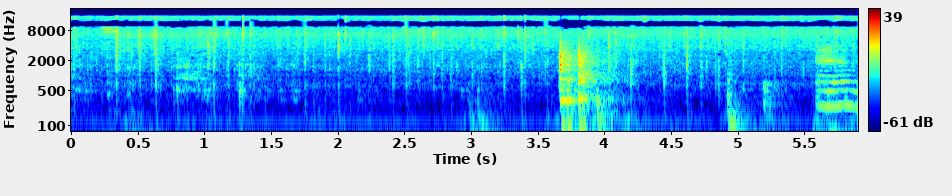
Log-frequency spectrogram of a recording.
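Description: Carrot sizzles as it is stir-fried for Indonesian mie goreng noodles, with a steady frying hiss under repeated scraping and stirring strokes and a louder clatter partway through. No one speaks.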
